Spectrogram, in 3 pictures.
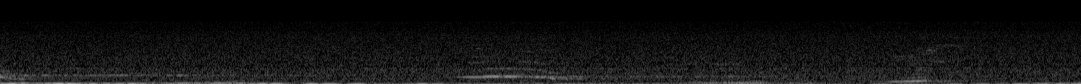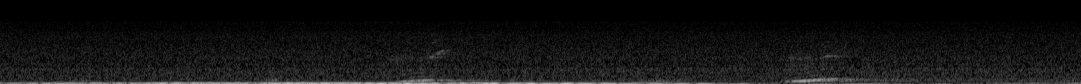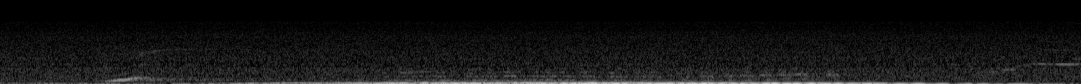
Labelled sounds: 15.1	15.3	humpback whale, 1.2 to 1.9 kHz
23.1	23.4	humpback whale, 1.6 to 2.0 kHz
31.9	32.4	humpback whale, 0.86 to 1.0 kHz

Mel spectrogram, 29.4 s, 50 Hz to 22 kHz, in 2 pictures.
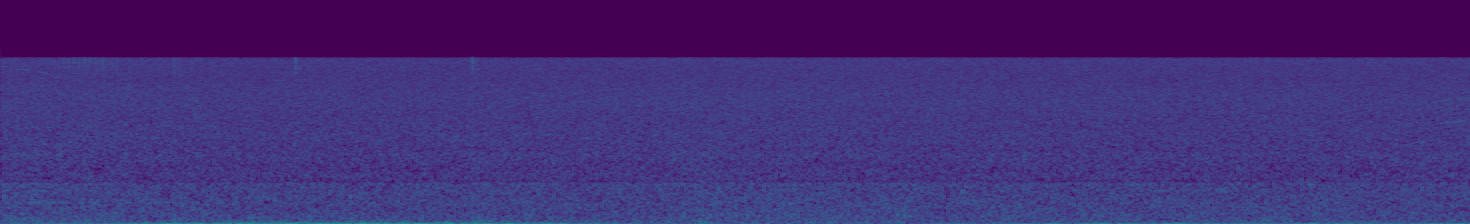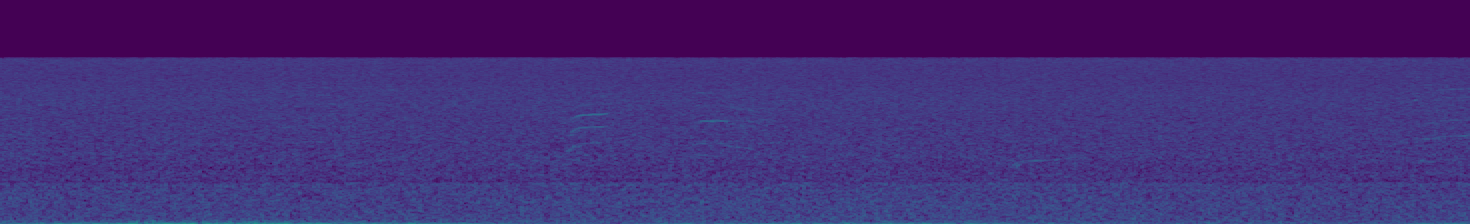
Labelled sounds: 20.4	20.8	killer whale, Bigg's (transient), 1.9 to 2.8 kHz
21.6	22.0	killer whale, Bigg's (transient), 2.3 to 2.5 kHz

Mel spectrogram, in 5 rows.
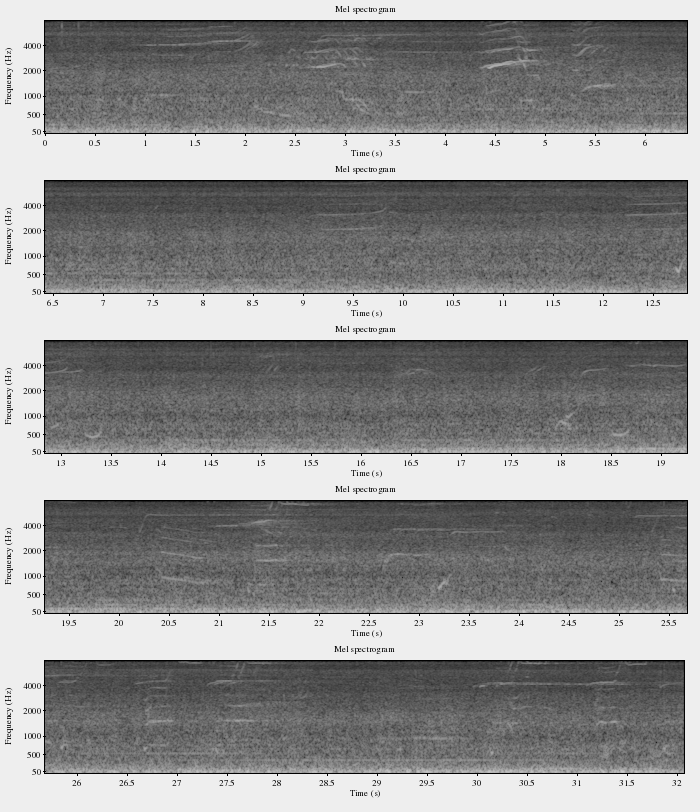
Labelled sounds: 0.9	3.7	killer whale, southern resident, 0.71 to 6.8 kHz
4.3	5.1	killer whale, southern resident, 1.8 to 7.7 kHz
16.3	16.7	killer whale, southern resident, 3.1 to 4.5 kHz
18.6	19.6	killer whale, southern resident, 3.3 to 8.0 kHz
22.6	23.9	killer whale, southern resident, 1.5 to 3.7 kHz
26.5	27.0	killer whale, southern resident, 0.66 to 5.3 kHz
27.3	28.0	killer whale, southern resident, 0.68 to 8.0 kHz
29.9	30.8	killer whale, southern resident, 0.58 to 8.0 kHz

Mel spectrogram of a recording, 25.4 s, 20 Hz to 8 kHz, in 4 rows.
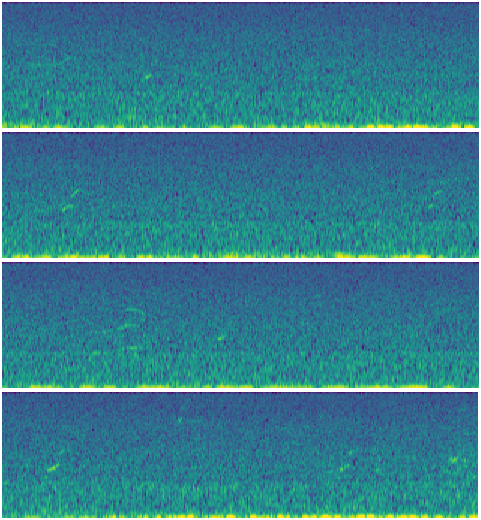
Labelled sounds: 14.2	14.7	killer whale, Bigg's (transient), 0.80 to 2.8 kHz

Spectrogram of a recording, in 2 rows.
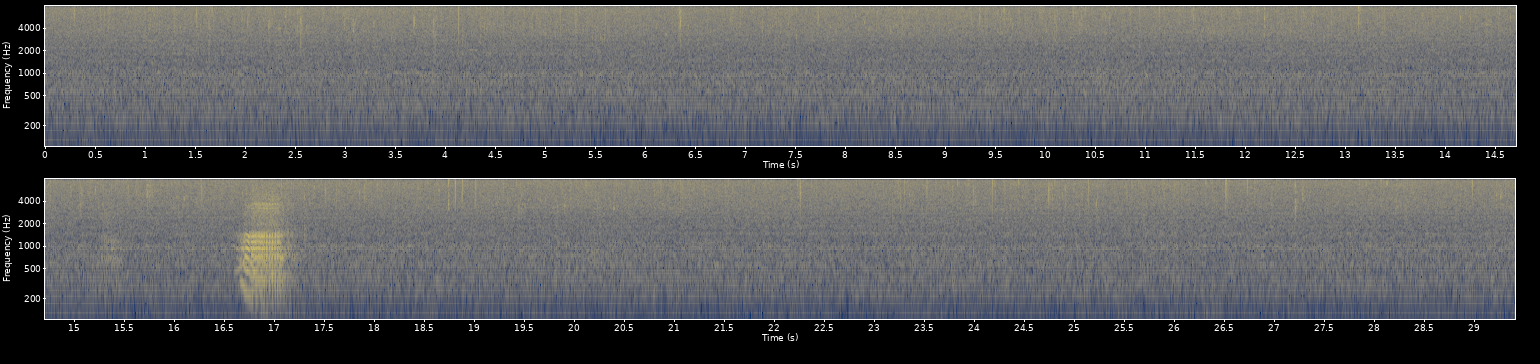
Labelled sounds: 16.6	17.1	croaking sound likely from a nearby submerged object, 0.88 to 3.8 kHz

